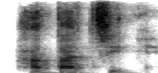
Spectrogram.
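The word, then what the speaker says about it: 二十歳: Tanggal 20 bacanya Hatsuka. Oke, jadi khusus angka 20 ya. Heeh. Khusus angka 20 itu dibacanya kalau tanggal Hatsuka, kalau umur Hatachi.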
